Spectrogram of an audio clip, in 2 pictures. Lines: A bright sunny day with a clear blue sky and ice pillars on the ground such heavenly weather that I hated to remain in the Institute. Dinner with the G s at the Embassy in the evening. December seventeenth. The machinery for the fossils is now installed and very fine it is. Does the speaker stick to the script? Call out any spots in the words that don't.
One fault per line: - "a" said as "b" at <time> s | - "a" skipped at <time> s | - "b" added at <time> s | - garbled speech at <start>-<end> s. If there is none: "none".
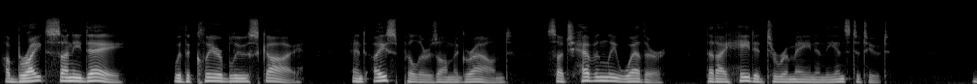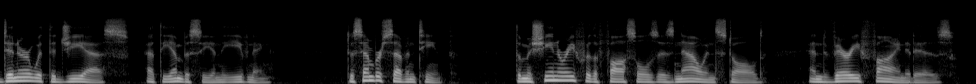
none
